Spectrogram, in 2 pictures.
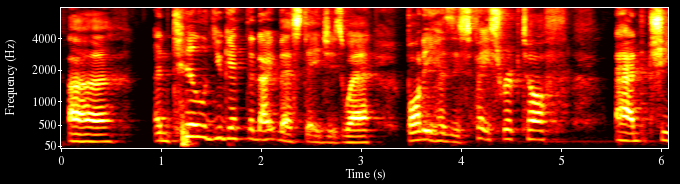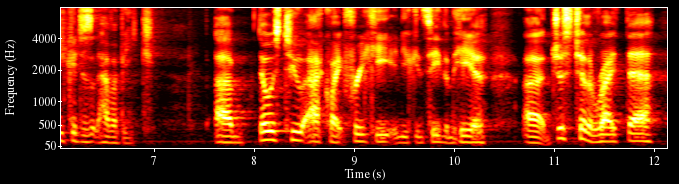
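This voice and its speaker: A young man with a slightly croaky voice talks through a game review in an easygoing, chatty way. He drifts between thoughts with plenty of uhs and ums and drops in casual swears along the way. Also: fairly high pitch, unhurried. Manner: chatty and loose, with frequent uh and um fillers and casual swearing.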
